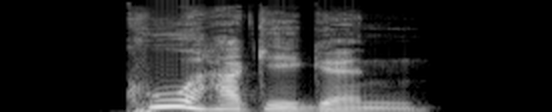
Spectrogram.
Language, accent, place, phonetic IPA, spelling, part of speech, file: German, Germany, Berlin, [ˈkuːˌhakɪɡn̩], kuhhackigen, adjective, De-kuhhackigen.ogg
- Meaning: inflection of kuhhackig: 1. strong genitive masculine/neuter singular 2. weak/mixed genitive/dative all-gender singular 3. strong/weak/mixed accusative masculine singular 4. strong dative plural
